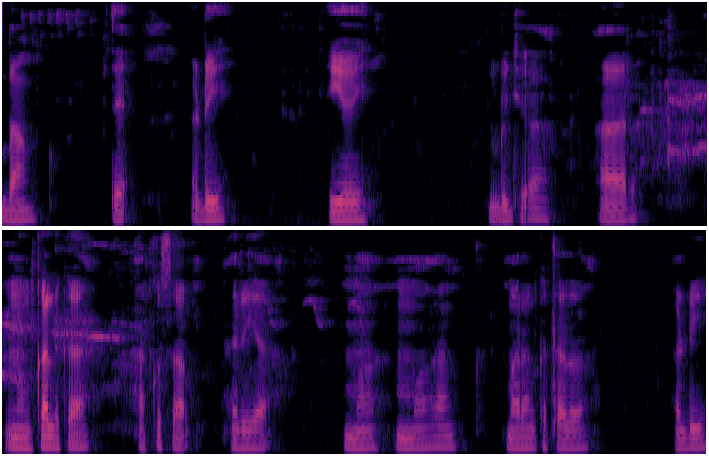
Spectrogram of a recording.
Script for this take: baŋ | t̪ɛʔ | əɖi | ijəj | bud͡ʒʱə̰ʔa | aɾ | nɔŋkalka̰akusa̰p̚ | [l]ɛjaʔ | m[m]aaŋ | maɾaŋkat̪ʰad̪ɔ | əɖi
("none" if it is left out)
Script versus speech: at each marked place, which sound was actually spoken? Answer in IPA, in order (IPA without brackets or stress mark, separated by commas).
ɾ, m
